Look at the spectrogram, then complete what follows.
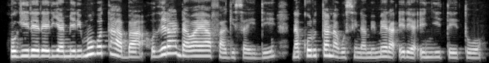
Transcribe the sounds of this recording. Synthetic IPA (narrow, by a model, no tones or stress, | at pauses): hoɣiɾeɾeɾiameɾimɔɣotabahoðeɾadawajafaɣisaidi | nakoɾutanaɣosinamemɛɾaʔeɾeaʔeɲitetwɔ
